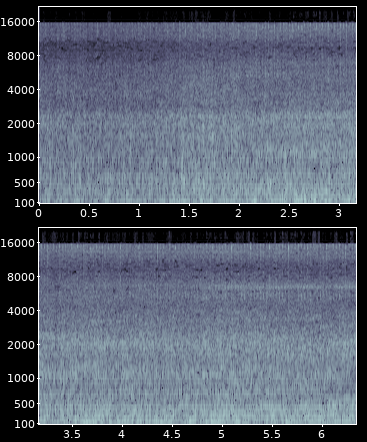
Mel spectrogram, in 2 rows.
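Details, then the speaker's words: GMC Envoy 4.2, 233,000 miles, at idle after EVAP purge and O2 heater circuit fixes, run about half an hour with repeated restarts; steady, even, smooth low hum, no misses or ticks, no check engine light; normal idle. "I've been starting and shutting it off and restarting it and no check engine light and we'll go ahead and hook up the code reader here and see if we have anything pending or anything crazy that might happen but it's running really really good"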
